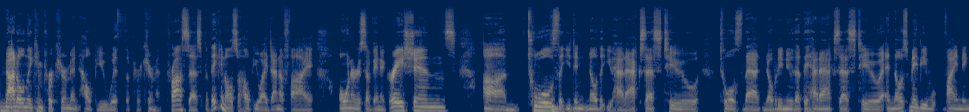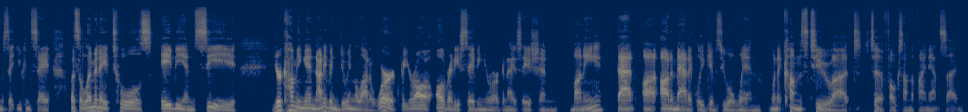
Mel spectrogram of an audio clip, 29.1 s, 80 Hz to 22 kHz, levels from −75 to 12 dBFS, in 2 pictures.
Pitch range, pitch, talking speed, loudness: 90-120 Hz, 105 Hz, 190 wpm, -30 LUFS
